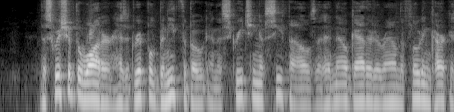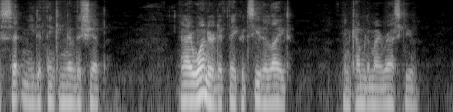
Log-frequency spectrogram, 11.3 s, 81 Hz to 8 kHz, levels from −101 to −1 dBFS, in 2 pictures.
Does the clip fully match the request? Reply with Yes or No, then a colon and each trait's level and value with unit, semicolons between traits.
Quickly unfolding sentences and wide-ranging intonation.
No: fast, 245 wpm; average, 2.9 semitones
